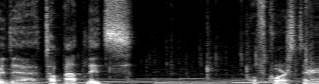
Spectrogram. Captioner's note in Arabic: نقر على لوحة المفاتيح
